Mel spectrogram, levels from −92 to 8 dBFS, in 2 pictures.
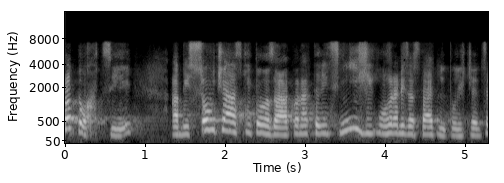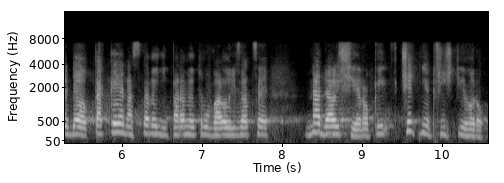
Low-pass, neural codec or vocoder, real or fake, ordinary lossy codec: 7.2 kHz; codec, 16 kHz, 2 kbps, FreqCodec, smaller model; fake; AAC, 64 kbps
